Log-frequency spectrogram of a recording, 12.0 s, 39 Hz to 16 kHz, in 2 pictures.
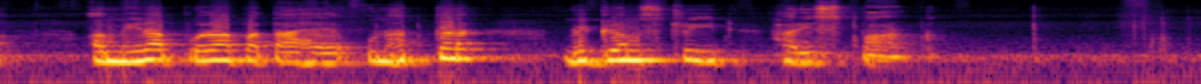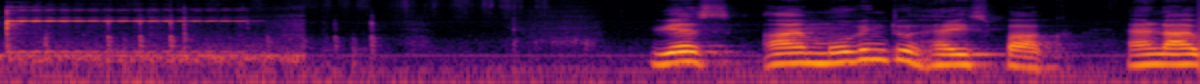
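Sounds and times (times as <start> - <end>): two-tone electronic chime: 6.0 - 7.4.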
